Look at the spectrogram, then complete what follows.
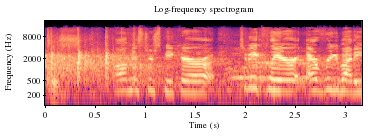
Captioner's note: some Applause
